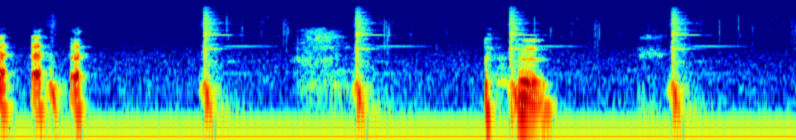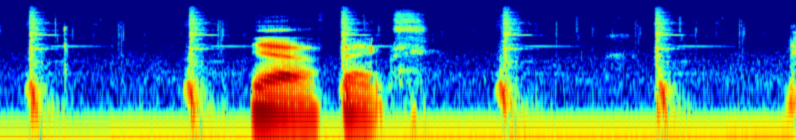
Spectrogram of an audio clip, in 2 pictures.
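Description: A pickaxe strikes rock with repeated sharp clinks.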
